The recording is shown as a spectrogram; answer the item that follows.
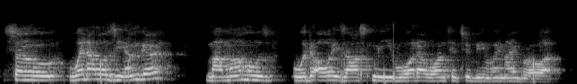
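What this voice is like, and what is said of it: Foreign accent. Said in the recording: “He has an accent”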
